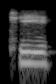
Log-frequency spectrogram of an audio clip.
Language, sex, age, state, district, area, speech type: Kashmiri, male, 18-30, Jammu and Kashmir, Ganderbal, rural, conversation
